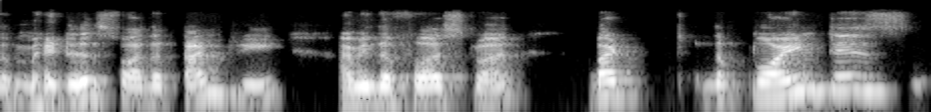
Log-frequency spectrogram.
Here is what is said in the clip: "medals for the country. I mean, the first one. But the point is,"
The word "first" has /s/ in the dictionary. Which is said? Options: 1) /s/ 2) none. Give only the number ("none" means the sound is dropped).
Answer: 1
